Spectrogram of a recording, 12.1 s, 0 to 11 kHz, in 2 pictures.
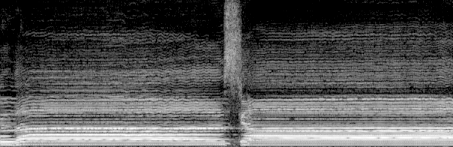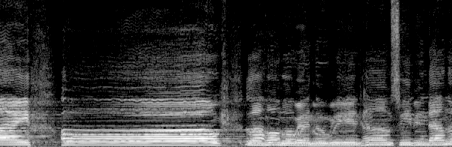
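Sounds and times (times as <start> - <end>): a cappella quartet holding chord: 0.0 - 12.0.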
